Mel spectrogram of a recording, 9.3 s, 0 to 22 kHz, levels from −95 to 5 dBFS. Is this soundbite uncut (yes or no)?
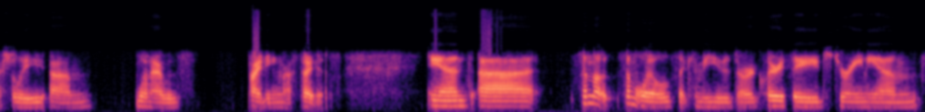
yes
